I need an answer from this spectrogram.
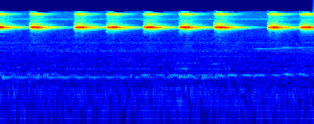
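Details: A cricket inside a house sings loud, high, tinny chirps spaced about half a second apart, each a short bright pulse, with a soft steady hum underneath.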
